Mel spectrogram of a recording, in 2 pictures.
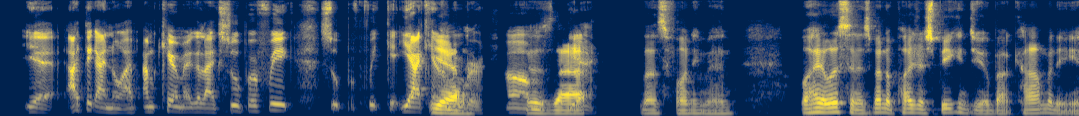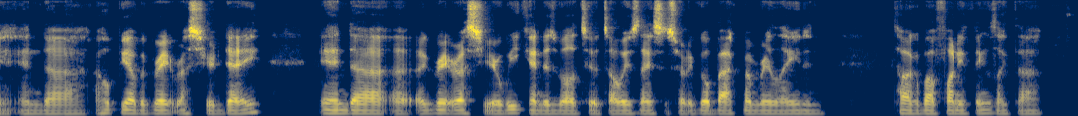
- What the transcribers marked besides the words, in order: none
- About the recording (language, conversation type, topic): English, unstructured, Which comedy special made you laugh for days?
- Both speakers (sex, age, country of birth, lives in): male, 40-44, South Korea, United States; male, 45-49, United States, United States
